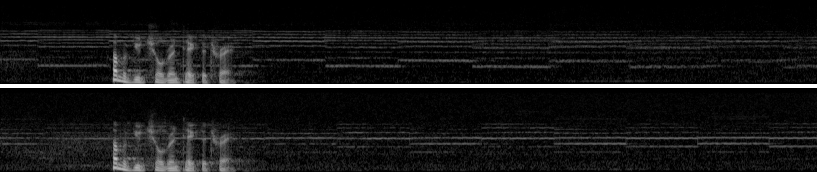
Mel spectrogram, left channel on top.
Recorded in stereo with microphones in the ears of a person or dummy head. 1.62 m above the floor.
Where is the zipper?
I don't hear a zipper.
